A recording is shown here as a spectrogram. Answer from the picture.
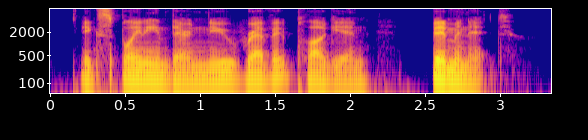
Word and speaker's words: BIMinit: expert, Robert Wygant, explaining their new Revit plugin, BIMinit, pronounced BIM in it.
